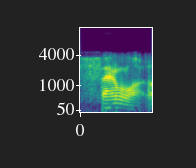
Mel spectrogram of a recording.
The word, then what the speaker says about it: Familant: So I'd like to bring Mike on and let's hey, Mike, how do you say your last name? I'm pretty sure I butchered it. – Yeah, you did. it's Familant. – What's that? – Familant. – Familant, okay.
